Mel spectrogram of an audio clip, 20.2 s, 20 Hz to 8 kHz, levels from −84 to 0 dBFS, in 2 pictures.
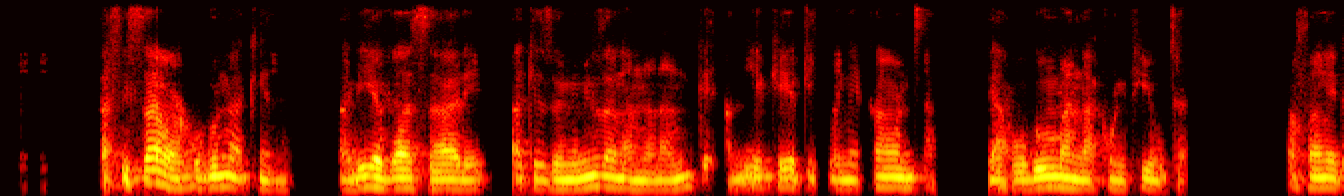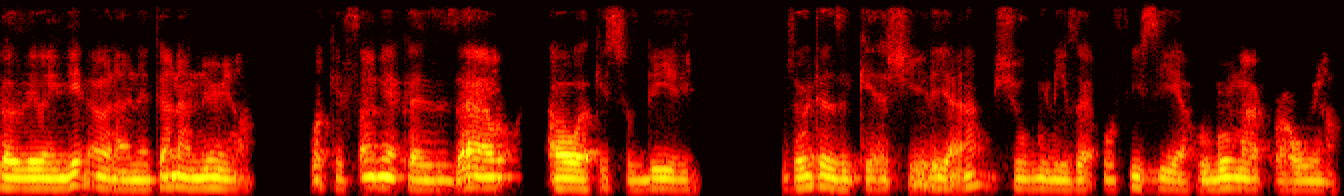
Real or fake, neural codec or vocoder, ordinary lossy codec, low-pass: fake; codec, 24 kHz, 0.9 kbps, WavTokenizer, medium music audio release; Opus, 32 kbps; 7.2 kHz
